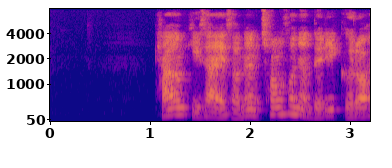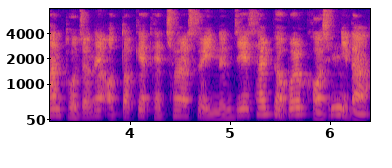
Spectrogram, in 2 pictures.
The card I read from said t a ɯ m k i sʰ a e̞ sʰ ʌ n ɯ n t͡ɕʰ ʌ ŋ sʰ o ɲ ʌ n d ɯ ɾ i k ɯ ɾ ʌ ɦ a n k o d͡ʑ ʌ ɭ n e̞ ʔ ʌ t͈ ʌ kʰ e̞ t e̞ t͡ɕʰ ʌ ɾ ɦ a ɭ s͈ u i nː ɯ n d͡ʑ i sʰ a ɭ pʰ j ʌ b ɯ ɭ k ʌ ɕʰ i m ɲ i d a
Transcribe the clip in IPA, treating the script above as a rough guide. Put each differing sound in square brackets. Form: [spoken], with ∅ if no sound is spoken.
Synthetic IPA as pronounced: t a ɯ m k i sʰ a e̞ sʰ ʌ n ɯ n t͡ɕʰ ʌ ŋ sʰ o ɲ ʌ n d ɯ ɾ i k ɯ ɾ ʌ ɦ a n [t] o d͡ʑ ʌ [∅] n e̞ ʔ ʌ t͈ ʌ kʰ e̞ t e̞ t͡ɕʰ ʌ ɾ ɦ a ɭ s͈ u i nː ɯ n d͡ʑ i sʰ a ɭ pʰ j ʌ b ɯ ɭ k ʌ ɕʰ i m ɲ i d a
